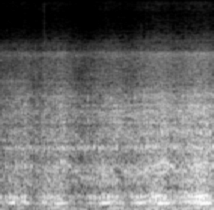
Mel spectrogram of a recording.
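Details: Suzuki Ravi (Bolan) on petrol/CNG, after a new relay fixed its morning starting problem: engine runs evenly and builds smoothly in revs with no misses, knocks or rattles; normal running.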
